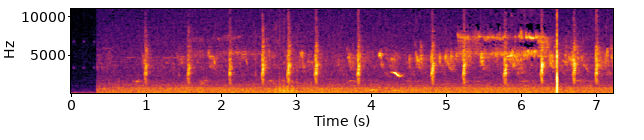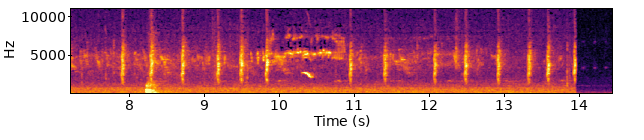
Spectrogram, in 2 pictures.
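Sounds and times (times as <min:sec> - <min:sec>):
constant hiss: 0:00.0 - 0:14.4
Cyprus wheatear song: 0:00.4 - 0:14.0.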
